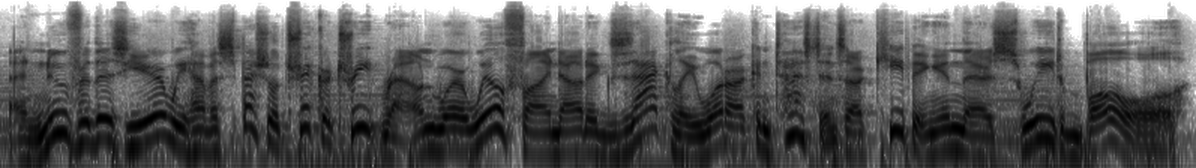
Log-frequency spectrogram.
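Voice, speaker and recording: Man doing showy male announcer for a spooky game: highish, animated, theatrical, faint music. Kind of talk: reading visual novel dialogue aloud.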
